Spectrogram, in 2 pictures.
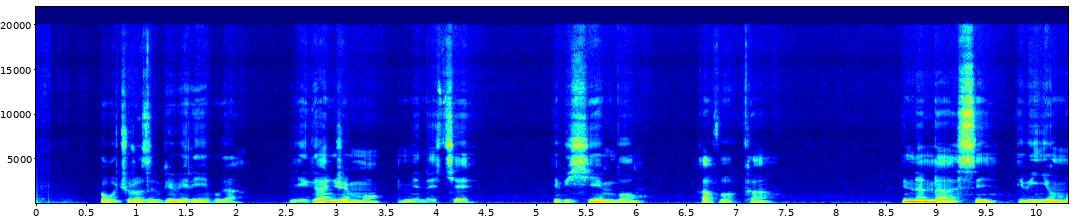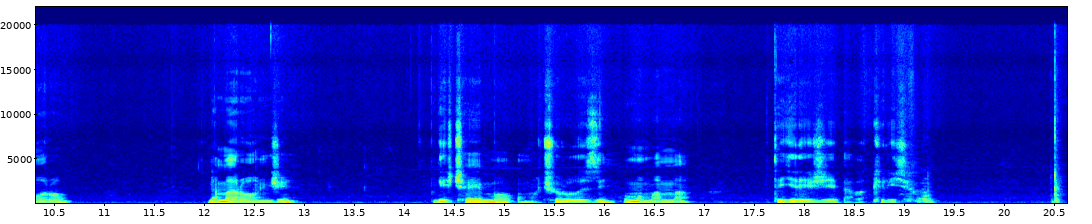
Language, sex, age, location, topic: Kinyarwanda, male, 25-35, Huye, finance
